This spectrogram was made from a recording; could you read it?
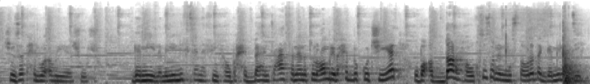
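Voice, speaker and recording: A young woman with an Egyptian accent acting in a comic sketch, coaxing and pushy as she talks a neighbor round. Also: high-pitched. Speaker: comedy sketch creator. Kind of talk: comic one-sided phone-style sketch.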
